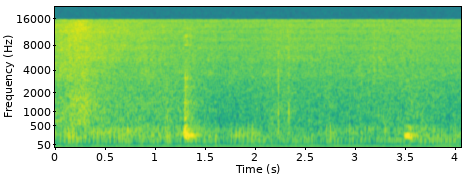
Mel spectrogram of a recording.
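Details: Ken-wai the cat purring softly and steadily through its homecoming ritual, pushing its head hard against someone indoors; the low rumble runs throughout, with two brief louder thumps.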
